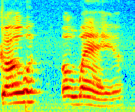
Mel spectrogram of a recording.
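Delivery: distant, disembodied-sounding voice from across the room. Describing the room with a skeleton as an unseen voice calls out, booming. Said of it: "a voice booms across the room".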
